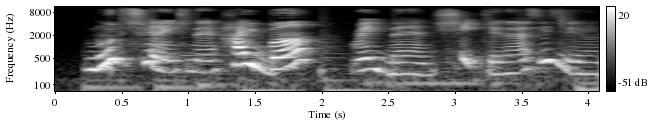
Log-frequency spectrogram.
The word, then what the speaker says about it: Ray-Ban: Bom, eles pronunciam a Ray-Ban desta forma assim, ó. Ray-Ban, Ray-Ban, Ray-Ban. muito diferente, né? Ray-Ban, Ray-Ban.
